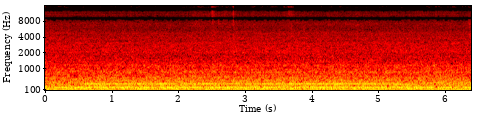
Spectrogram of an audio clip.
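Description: A bus engine hums steadily with a low rumble.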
